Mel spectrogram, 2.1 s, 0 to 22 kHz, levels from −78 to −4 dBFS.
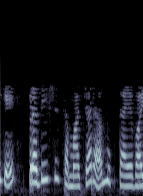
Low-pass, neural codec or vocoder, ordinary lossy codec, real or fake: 3.6 kHz; none; none; real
